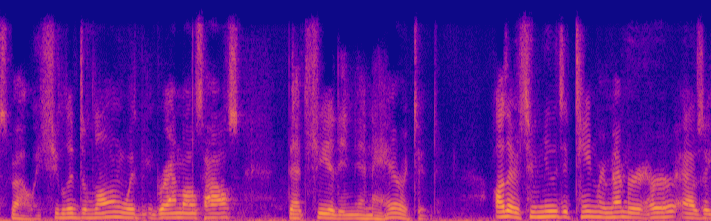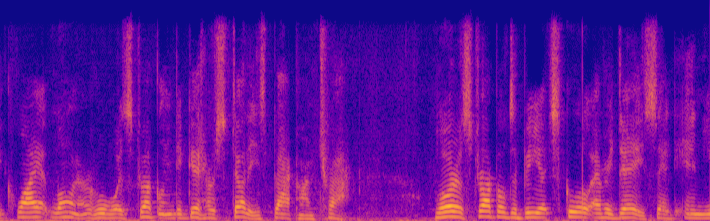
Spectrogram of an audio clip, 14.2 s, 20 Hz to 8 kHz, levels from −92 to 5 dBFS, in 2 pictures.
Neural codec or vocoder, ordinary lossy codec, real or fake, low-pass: codec, 16 kHz, 2 kbps, X-Codec, HuBERT features, trained on general audio; Opus, 64 kbps; fake; 7.2 kHz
